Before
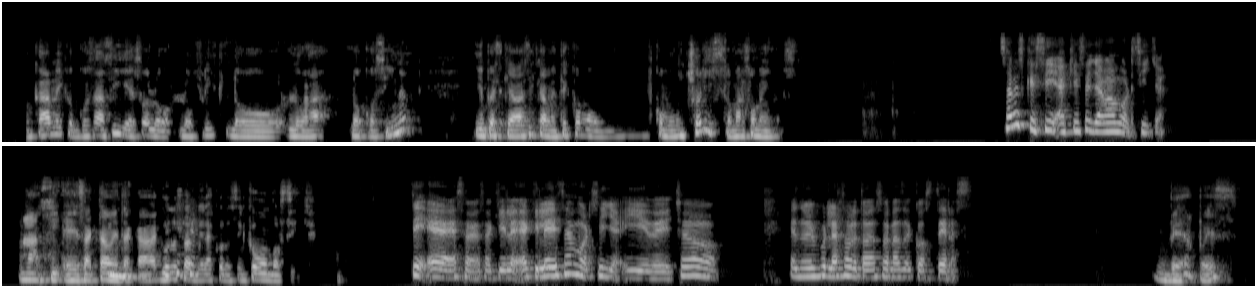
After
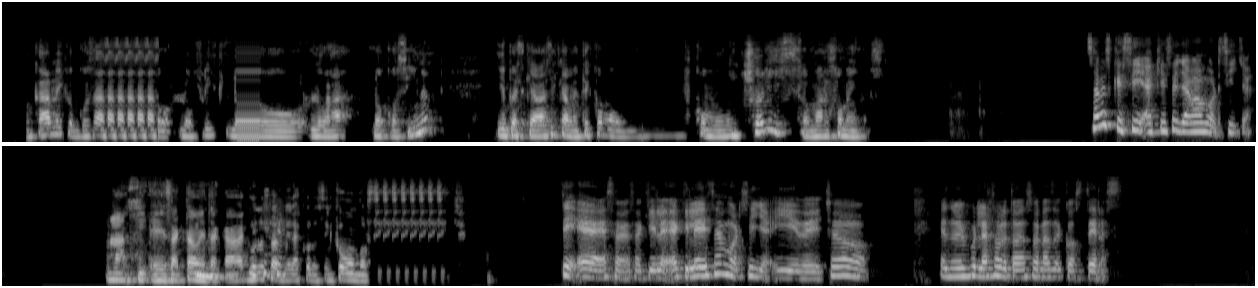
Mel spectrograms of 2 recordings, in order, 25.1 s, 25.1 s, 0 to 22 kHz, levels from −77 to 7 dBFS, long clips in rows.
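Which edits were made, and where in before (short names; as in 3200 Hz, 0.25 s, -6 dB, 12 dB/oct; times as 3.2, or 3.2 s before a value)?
0.97 stutter in place 0.10 s, 6 plays
2.35 stutter 0.02 s, 12 plays
6.19–7.49 stretch 1.5×
15.4 stutter 0.09 s, 8 plays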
